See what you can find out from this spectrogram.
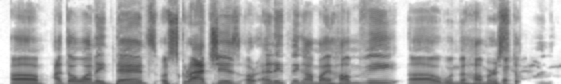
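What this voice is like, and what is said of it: Impression of a movie character. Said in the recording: “Humvee guy ... That was a great impression.”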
